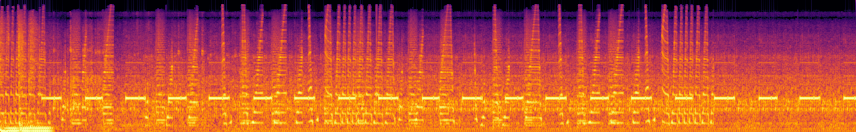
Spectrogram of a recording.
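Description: A pop song with a steady electronic beat carries a repeating high-pitched reversing beep woven through it like a truck backing up, pulsing evenly for most of the track before stopping near the end.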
